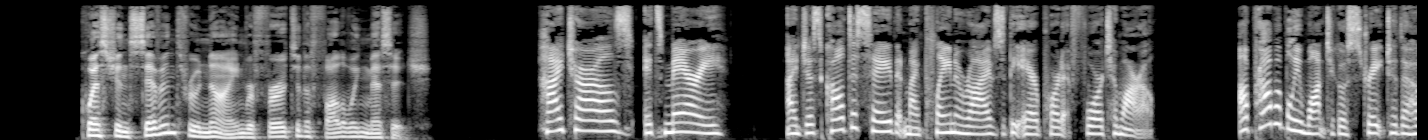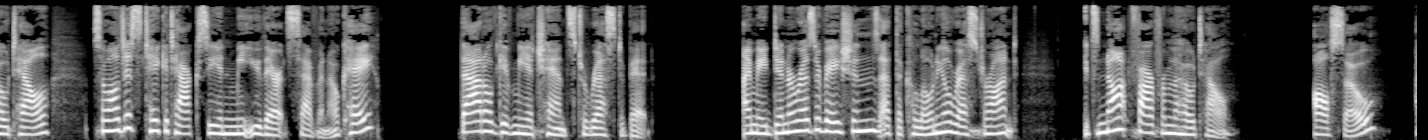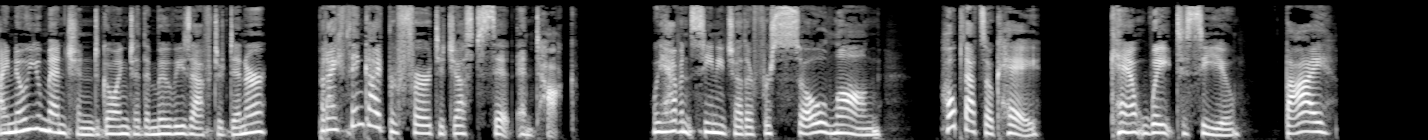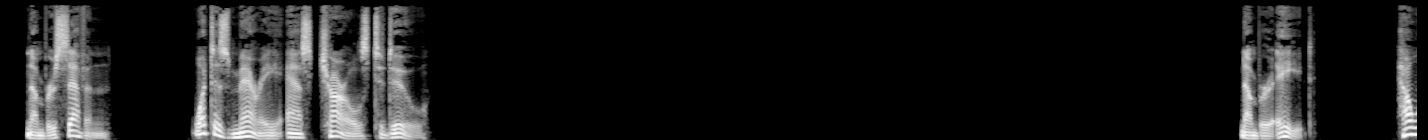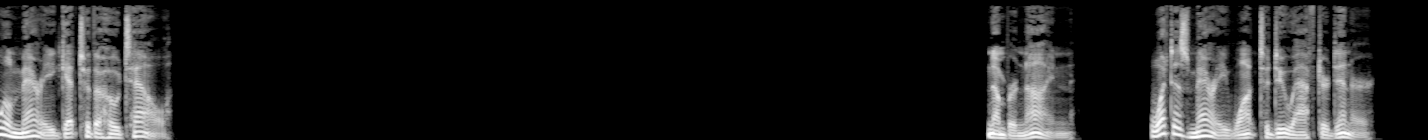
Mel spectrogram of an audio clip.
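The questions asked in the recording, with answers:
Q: What does Mary ask Charles to do?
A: Meet her at the hotel at 7

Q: How will Mary get to the hotel?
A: By taxi

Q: What does Mary want to do after dinner?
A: Sit and talk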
